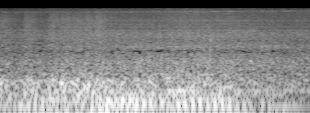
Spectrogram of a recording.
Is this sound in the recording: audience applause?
no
